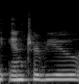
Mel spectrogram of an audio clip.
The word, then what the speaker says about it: interview: So if you think about, rather than inter, think about the word inner. That's going to help you have that correct pronunciation. I've put it in the IPA here as an option because you can say interview and internet, and I would say native speakers use a mix.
